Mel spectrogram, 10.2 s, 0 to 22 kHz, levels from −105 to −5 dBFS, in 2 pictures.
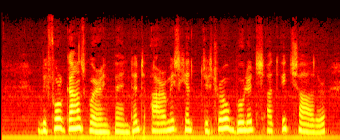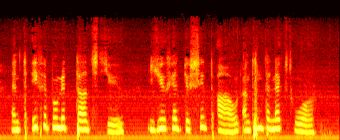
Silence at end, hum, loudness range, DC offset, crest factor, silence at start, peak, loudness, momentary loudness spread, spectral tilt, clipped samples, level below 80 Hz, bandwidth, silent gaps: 0 s; 50 Hz at -40 dBFS; 2 LU; under 0.1%; 20 dB; 0.05 s; -4 dBFS; -24 LUFS; 10 LU; -7 dB/octave; under 0.1%; -40 dBFS; 11.5 kHz; none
